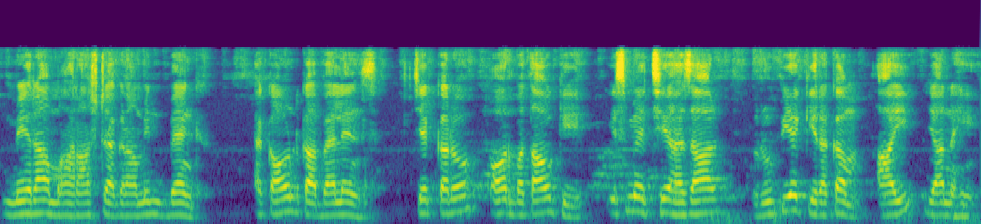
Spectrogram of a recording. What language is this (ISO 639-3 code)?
urd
